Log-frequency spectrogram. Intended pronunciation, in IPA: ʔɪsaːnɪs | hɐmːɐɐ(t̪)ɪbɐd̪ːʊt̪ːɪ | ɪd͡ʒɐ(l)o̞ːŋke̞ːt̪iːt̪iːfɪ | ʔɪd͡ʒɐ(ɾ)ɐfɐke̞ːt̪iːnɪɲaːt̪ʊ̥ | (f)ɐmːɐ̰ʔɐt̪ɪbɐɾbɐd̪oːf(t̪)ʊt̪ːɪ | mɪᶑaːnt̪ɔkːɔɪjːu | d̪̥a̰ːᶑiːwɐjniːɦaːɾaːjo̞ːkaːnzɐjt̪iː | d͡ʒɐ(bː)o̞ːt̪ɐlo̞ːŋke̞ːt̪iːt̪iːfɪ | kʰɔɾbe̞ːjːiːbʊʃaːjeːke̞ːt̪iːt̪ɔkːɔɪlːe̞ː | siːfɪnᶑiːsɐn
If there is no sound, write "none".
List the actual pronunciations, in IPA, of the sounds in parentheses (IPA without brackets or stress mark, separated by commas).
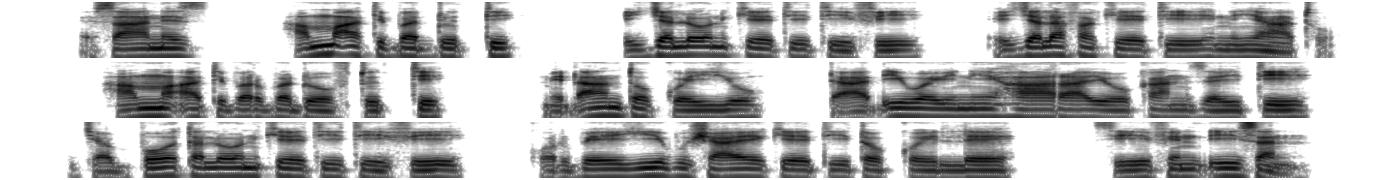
t̪, l, l, h, t̪, bː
